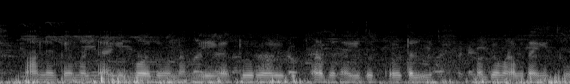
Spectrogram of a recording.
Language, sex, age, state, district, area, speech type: Kannada, male, 18-30, Karnataka, Mysore, urban, spontaneous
